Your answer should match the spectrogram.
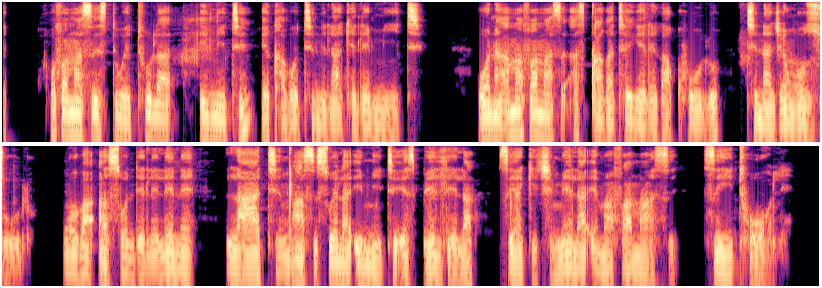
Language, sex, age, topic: North Ndebele, male, 36-49, health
